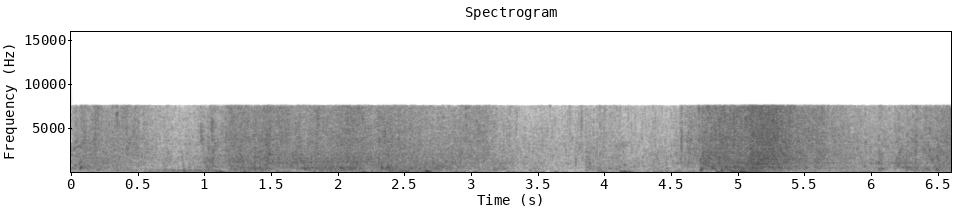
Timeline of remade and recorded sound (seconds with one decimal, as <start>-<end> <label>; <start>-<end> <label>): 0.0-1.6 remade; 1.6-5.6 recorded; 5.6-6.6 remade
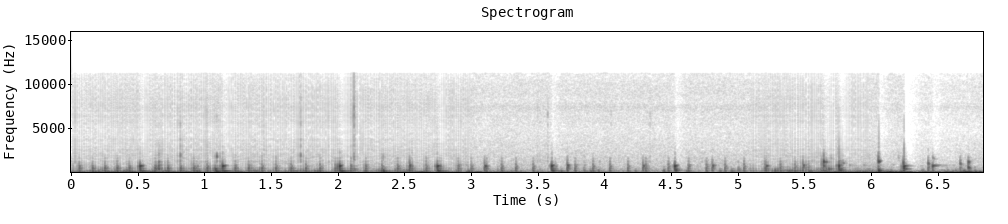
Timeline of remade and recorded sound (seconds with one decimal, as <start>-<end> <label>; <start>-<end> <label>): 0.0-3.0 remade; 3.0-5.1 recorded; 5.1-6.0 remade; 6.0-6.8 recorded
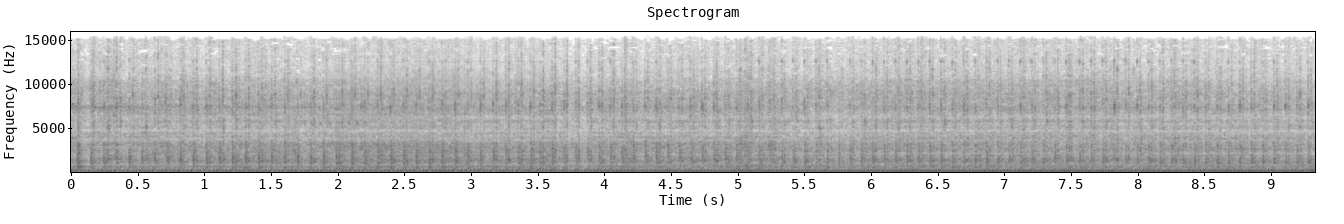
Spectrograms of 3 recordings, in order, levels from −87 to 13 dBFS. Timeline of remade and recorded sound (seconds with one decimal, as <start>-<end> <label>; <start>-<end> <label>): 0.0-2.0 recorded; 2.0-3.5 remade; 3.5-9.3 recorded

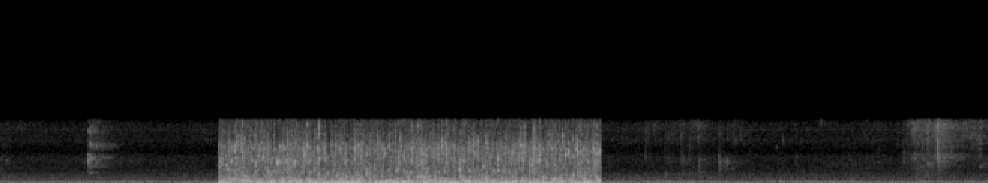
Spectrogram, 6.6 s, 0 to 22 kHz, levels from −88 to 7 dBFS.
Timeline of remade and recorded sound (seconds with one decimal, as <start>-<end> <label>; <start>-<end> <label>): 0.0-1.4 recorded; 1.4-4.6 remade; 4.6-6.6 recorded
